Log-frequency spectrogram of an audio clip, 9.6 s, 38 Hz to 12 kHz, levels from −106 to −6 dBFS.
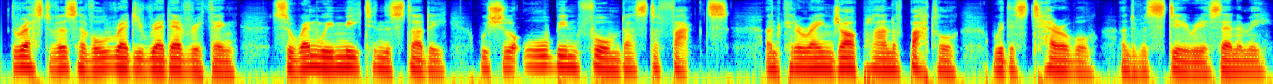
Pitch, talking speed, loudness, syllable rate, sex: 110 Hz, 225 wpm, -21 LUFS, 6.4 syllables/s, male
